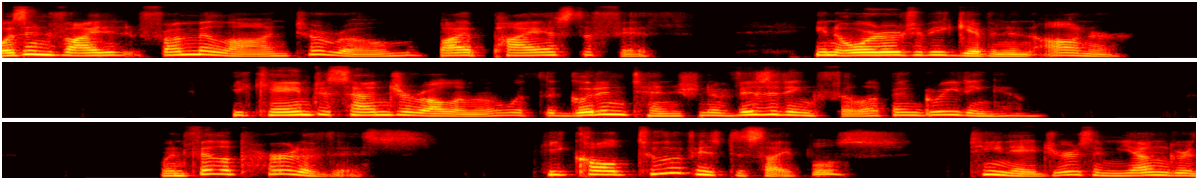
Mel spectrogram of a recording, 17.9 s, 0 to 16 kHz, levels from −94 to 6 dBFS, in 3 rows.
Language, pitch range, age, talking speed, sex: English, 150-210 Hz, 50-69, 150 wpm, male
